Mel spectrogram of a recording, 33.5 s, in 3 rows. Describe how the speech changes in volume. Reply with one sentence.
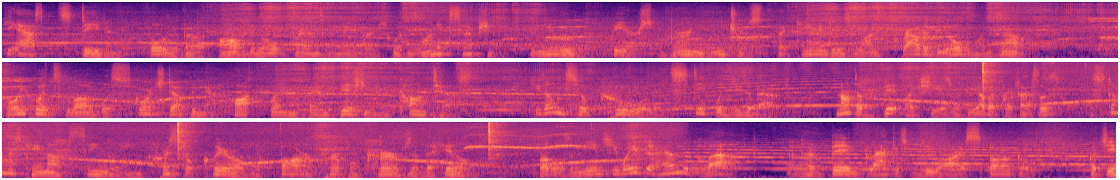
The loudness of the speech stays about the same.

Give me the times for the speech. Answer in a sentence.
The speech can be heard from 0.1 to 10.5 s and from 11.2 to 33.4 s.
